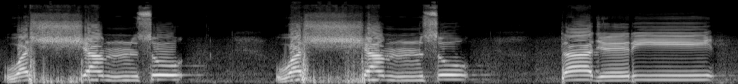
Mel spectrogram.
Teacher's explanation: واو کو شین کے ساتھ ملا، شین کو میم کے ساتھ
